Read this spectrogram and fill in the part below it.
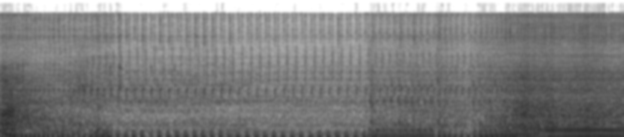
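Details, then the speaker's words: Honda Beat FI single-cylinder scooter that sputtered and died, suspected weak fuel pump; with the pump unplugged and fuel fed from a hand-pumped, pressurised IV bottle, it runs at a steady, even beat of about four a second, then picks up cleanly. "dan sekali lagi ini tidak menggunakan selvam kabel dalam kondisi pelepah dan tekanan bahan bakar disuplai oleh infus yang kita berikan tekanan udara melalui pompa tangan"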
